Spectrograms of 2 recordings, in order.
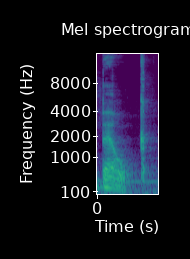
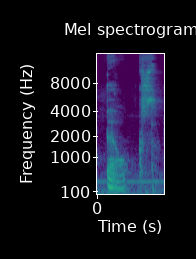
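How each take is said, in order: First: The name ends without any s sound. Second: The name ends with an added s sound. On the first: This matches the store's real name. "It just doesn't sound right" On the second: This is the local habit, though the name has no S. "I always add an S"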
